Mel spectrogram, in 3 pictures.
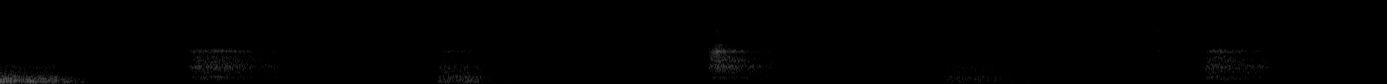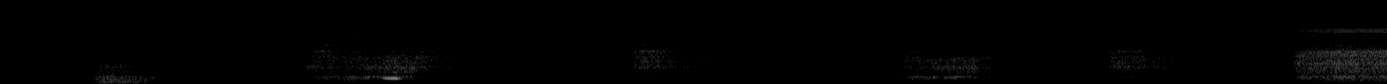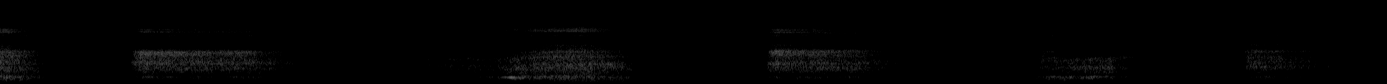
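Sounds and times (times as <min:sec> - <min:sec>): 
sleep breathing on the right: 0:00.0 - 0:00.9, 0:01.8 - 0:03.1, 0:04.3 - 0:05.2, 0:07.1 - 0:08.1, 0:09.4 - 0:10.4, 0:12.0 - 0:13.0, 0:14.8 - 0:15.7, 0:16.9 - 0:18.7, 0:20.2 - 0:21.6, 0:22.8 - 0:24.1, 0:24.9 - 0:25.9, 0:26.8 - 0:28.4, 0:29.0 - 0:31.0, 0:31.8 - 0:34.2, 0:35.4 - 0:37.0, 0:38.0 - 0:39.4, 0:40.2 - 0:41.2.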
